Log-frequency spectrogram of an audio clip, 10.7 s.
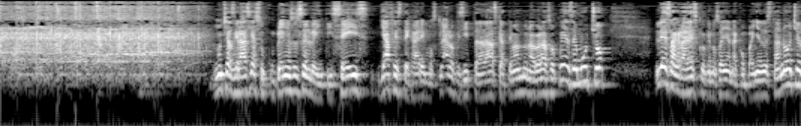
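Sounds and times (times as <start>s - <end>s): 
audience applause at the close of a show: 0.0s - 2.9s
speech: 2.8s - 10.6s.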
